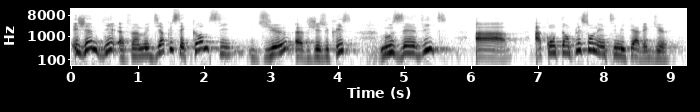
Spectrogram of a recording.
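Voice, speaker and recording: A man's high-pitched voice at a very slow pace, with very wide pitch swings. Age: 40s. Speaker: pastor. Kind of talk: sermon. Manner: deliberate, measured pace; halting, repeats words.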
